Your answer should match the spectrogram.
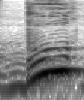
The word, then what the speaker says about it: bourg: The same thing for bourg. Bourg is town or a small village. Bourg, un bourg.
